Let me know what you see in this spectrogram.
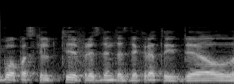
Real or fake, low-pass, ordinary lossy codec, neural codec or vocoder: real; 7.2 kHz; MP3, 24 kbps; none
